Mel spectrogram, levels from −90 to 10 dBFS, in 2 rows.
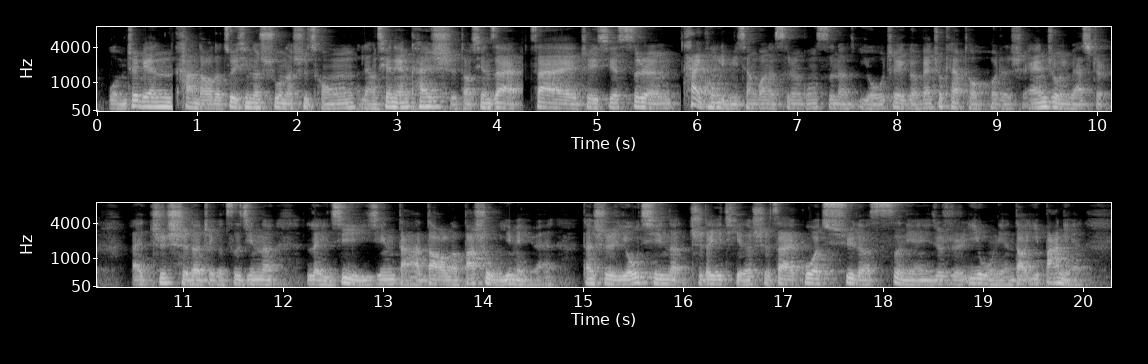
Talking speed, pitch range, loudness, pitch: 360 characters per minute, 95-115 Hz, -20 LUFS, 105 Hz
